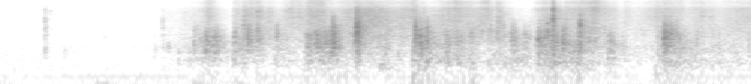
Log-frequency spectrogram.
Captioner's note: paper rustling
